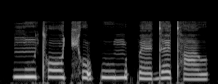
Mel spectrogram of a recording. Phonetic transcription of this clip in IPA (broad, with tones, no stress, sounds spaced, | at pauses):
ŋ ũ˦ tʰ ɔ˦ t͡ɕʰ o̰˦˨ p u˦ m ʊ˦ ʔ p ɛ˨ d ɛ˦ tʰ a˨ ʊ̯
